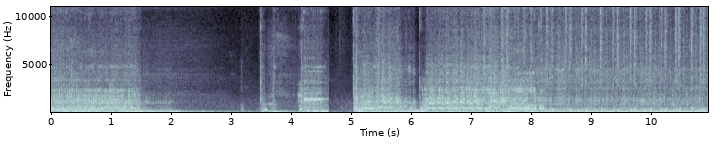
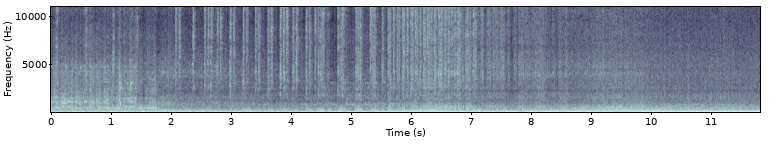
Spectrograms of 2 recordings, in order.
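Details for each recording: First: Rare 1951 Henry J survivor: slow, uneven cranking at about three beats a second that stumbles and cuts out before catching; a hard start, likely fuel starvation. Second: 1951 Henry J, running from a temporary fuel cell, fourth start attempt: cranks, catches and settles into a steady, even idle with a low rumble; normal engine start and idle.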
